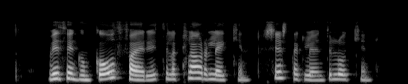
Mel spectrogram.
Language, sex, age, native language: Icelandic, female, 20-29, Icelandic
